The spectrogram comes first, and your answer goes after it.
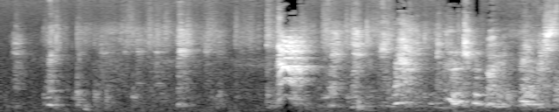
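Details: West Highland White Terrier playing with a Labrador: sharp barks and yips in short bursts, growing louder toward the end, with a person speaking in the background.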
